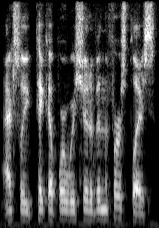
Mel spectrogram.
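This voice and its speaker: A man giving informal scripture commentary and reading verses aloud in a measured, explanatory way. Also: mid-range voice, level tone. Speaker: Bible discussion co-host.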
